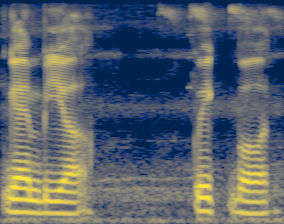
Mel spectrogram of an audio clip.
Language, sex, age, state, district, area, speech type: Punjabi, male, 30-45, Punjab, Hoshiarpur, rural, spontaneous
